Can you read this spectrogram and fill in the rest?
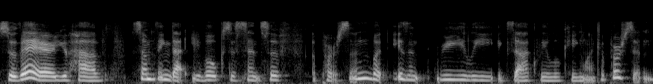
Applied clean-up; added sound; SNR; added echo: neural separator model SepFormer DNS4.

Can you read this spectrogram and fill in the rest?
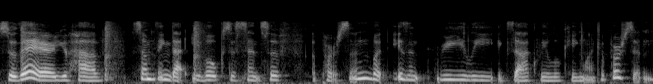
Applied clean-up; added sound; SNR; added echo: none; Snare drum; 16 dB; none.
